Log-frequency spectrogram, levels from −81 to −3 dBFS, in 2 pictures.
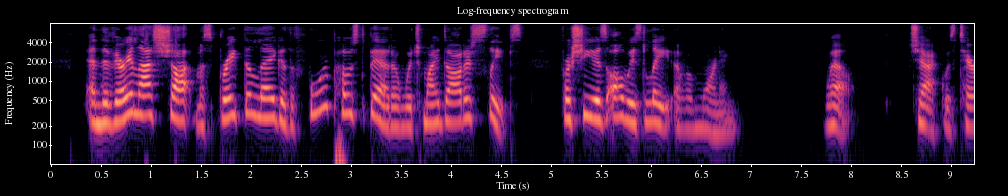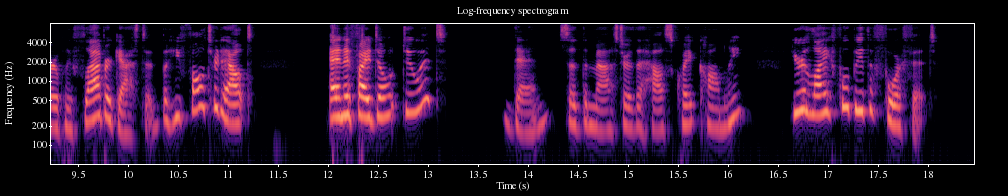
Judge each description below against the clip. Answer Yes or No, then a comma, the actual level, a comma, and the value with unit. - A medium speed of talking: Yes, average, 190 wpm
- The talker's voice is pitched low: No, very high, 250 Hz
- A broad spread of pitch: Yes, wide, 6.4 semitones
